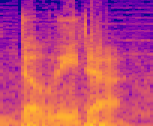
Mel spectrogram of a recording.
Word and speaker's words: Delita: it even more well i pronounce it delata but in the translations deleta though doom just careful not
